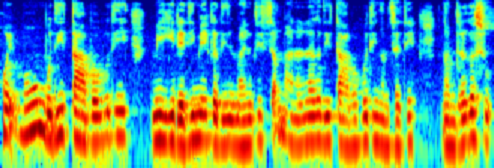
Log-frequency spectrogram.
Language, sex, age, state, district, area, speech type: Manipuri, female, 45-60, Manipur, Bishnupur, rural, spontaneous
